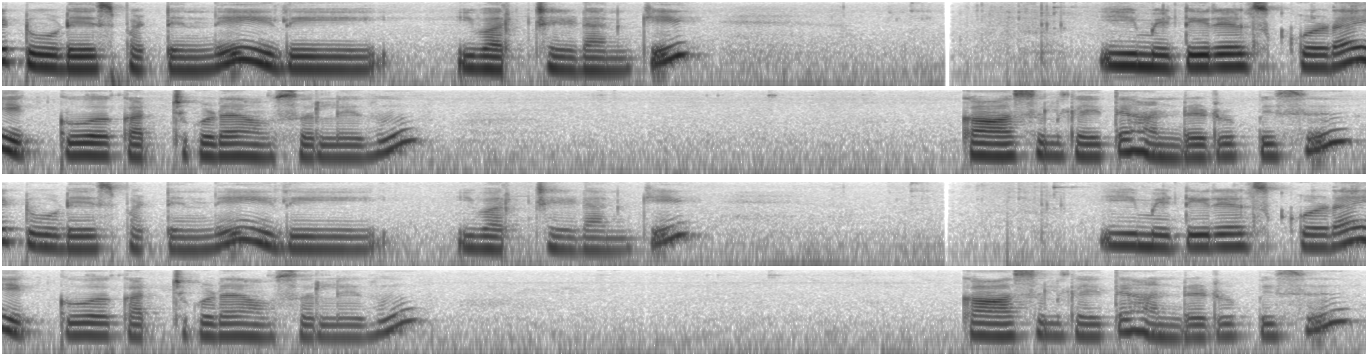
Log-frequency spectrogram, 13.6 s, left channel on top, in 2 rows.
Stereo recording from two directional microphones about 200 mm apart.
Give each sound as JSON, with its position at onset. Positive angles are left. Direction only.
{"t": 0.0, "sound": "speech", "side_deg": 20}
{"t": 5.1, "sound": "speech", "side_deg": 25}
{"t": 11.6, "sound": "speech", "side_deg": 15}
